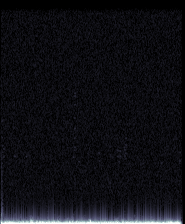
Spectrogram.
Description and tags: Thunder rumbling, underwater, outdoors Thunder rumbling
The sound of thunder from underwater.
